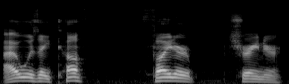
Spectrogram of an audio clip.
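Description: A man reading out a weary old male professor in a fan-made game, in a slow, tired voice. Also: a little high, no room sound, voice pushed up.

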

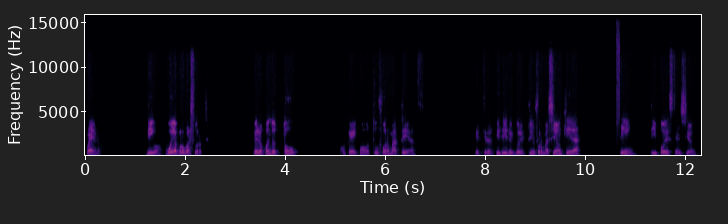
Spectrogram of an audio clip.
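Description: Very dark-voiced male teacher, dull lo-fi sound. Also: high voice, unhurried, gravelly, long pauses, slightly rough, dry recording. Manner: keeps checking in with listeners; acts out students' questions and answers them himself. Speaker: computer teacher. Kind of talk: screen-recorded lesson.

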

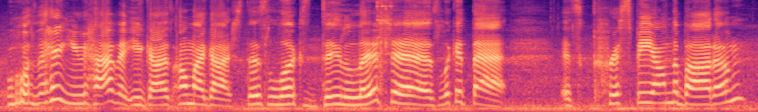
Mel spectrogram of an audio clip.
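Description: Bright, gushing woman in a truck. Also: a little high, a little slow, slight background noise. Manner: gushing, exclamatory. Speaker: trucking vlog co-host. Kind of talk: casual cooking chat. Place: inside a truck cab.

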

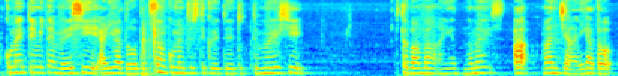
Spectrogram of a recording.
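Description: A woman's voice: fairly high pitch, little pitch movement, quick pace, mellow, a little hiss or hum. Chatty young Kansai woman, distant mic. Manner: chatty and friendly, thanking viewers one by one. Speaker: drummer livestreamer. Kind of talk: casual livestream chat reading comments.

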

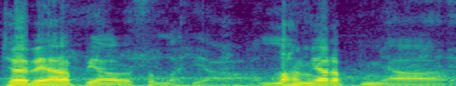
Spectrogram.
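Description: A man's voice: mid-range voice, normal speed, noisy background. A man giving scared, cursing commentary while playing a horror game, often yelping when startled. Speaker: gameplay streamer.

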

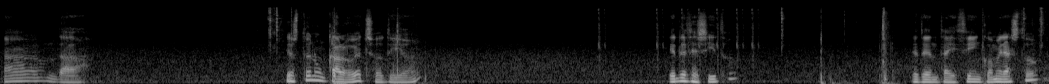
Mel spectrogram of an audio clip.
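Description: A man giving relaxed, musing commentary while playing a game at home on a headset. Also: medium pitch, measured pace, long pauses, slight background noise. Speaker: gameplay streamer. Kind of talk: casual gameplay commentary.

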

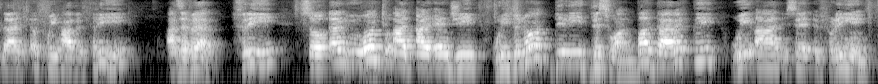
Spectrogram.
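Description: Slow, halting man lecturing on grammar. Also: high voice, a little mellow, far from the mic. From Iraq. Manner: halting, many fillers and rhetorical "what?" questions. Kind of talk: recorded classroom lecture. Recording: echoey room, voice from off-mic.

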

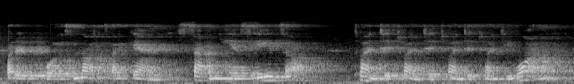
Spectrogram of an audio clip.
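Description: A man from Trinidad and Tobago, giving a measured, deliberate academic conference presentation. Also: mid-range voice, dark tone, slight background noise. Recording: echoey, dull sound in a large hall.

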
